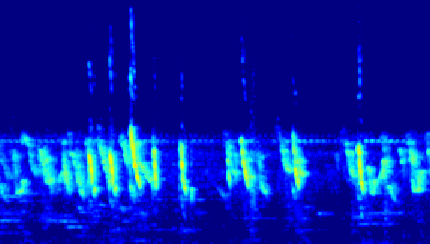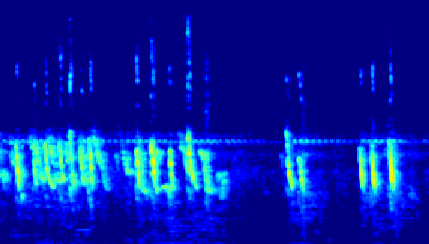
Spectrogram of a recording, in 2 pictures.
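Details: Eager white-eye song: long bursts of rapid, high, jumbled twittering chirps broken by brief pauses, with steady low background hum and noise throughout.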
